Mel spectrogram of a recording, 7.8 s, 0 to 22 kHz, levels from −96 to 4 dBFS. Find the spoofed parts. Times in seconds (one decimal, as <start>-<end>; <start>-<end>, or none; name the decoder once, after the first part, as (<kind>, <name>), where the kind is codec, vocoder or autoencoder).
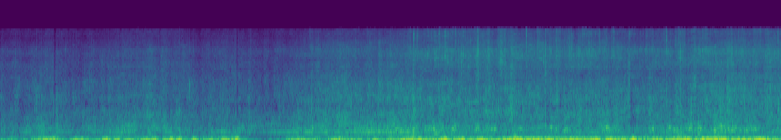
0.0-7.8 (codec, SNAC)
